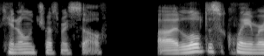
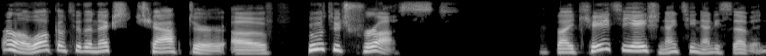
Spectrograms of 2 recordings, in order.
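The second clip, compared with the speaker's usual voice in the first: silly, goofy put-on voice, pitched up; 5 semitones higher, 3 dB louder than usual. Opening the next chapter of who to trust, the speaker uses a goofy voice. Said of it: "why I'm doing a goofy voice".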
